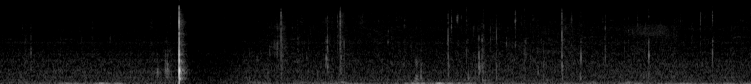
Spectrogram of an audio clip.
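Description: Cat grooming itself, its tongue licking its fur in a run of small wet clicks. A single sharp click sounds just under two seconds in.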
